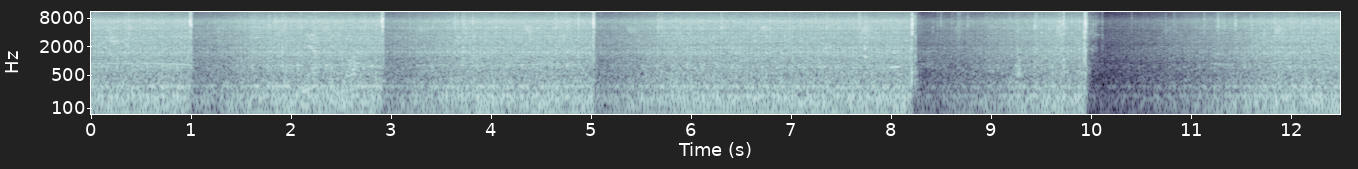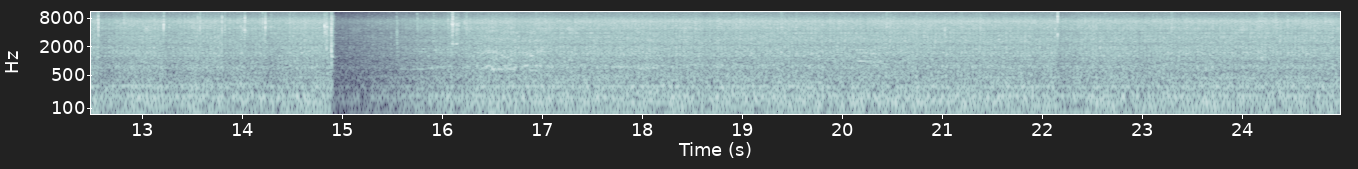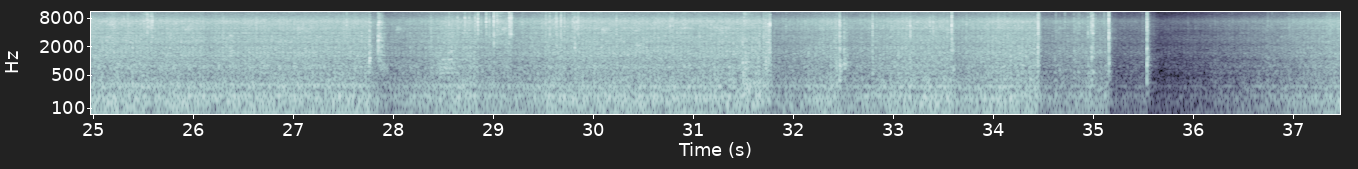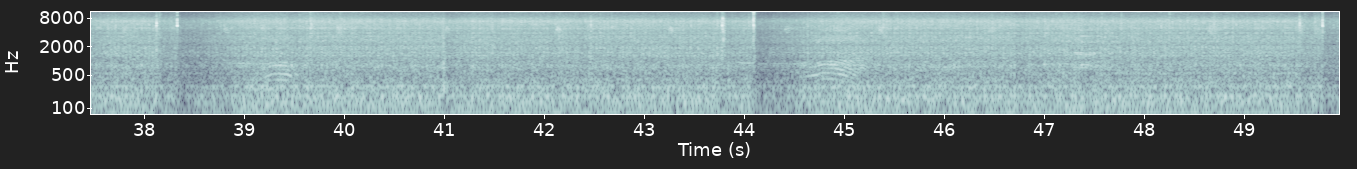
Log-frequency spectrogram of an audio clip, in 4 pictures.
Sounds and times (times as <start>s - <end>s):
Speech: 2.1s - 2.9s, 15.7s - 17.3s, 39.1s - 39.7s, 44.6s - 45.4s.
